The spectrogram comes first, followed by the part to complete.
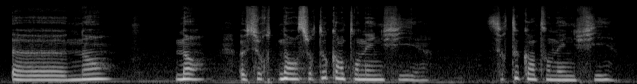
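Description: At a very slow pace with long, frequent pauses, the voice sounds somewhat breathy, with a dark, mellow tone and fairly even intonation. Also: woman. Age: 20s. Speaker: actress and writer. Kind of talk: televised interview. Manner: hesitant, repeating words.

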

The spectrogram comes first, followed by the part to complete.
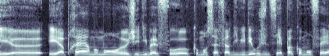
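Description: Ordinary pitch variation and a very fast pace from a man. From France, Saint-Étienne area (Lyon family). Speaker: comedian. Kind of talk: casual chat.

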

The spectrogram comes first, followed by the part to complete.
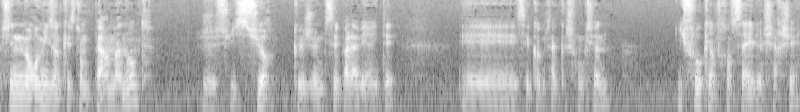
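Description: The voice is somewhat breathy, with ordinary pitch variation. It moves at a fairly quick pace but has long, frequent pauses. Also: man, fairly low pitch for a man. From Marseille, southern France. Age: 30s. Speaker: Olympic canoeist. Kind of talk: interview. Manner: hesitant, many repetitions.

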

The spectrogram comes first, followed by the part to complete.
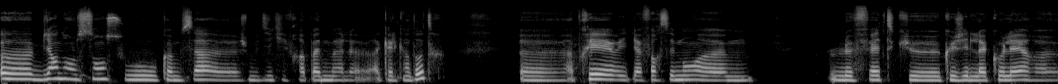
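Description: On a very clean recording with a silent background, a woman speaks at a fairly slow pace and medium pitch, her intonation fairly even, with long, frequent pauses. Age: 20s. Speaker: abuse survivor. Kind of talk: testimony. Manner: halting.

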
